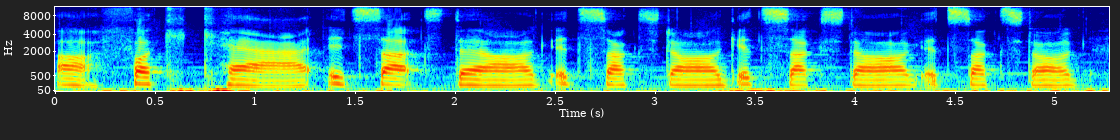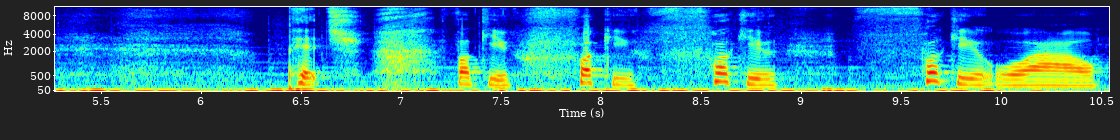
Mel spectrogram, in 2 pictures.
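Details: 31-year-old woman with Tourette syndrome and ADHD having a tic attack mid-sentence, which she links to suppressing tics for too long; vocal tics with coprolalia.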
